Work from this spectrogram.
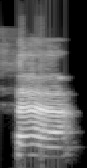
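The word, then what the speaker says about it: ث: Tha. How to pronounce this letter? The letter tha, we pronounce this letter with the tip of tongue when that's the bottom edge of upper central two teeth.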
